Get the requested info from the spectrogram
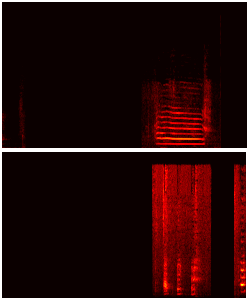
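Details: Domestic Maine Coon, a neutered male, utters one loud, even meow lasting over a second, followed after a pause by a quick series of short chirping sounds.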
